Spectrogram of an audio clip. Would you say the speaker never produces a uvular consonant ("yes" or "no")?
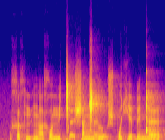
yes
